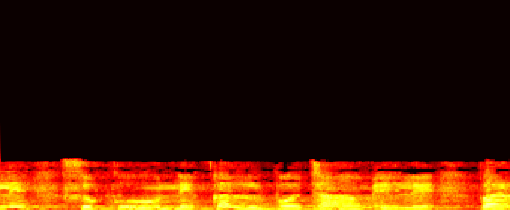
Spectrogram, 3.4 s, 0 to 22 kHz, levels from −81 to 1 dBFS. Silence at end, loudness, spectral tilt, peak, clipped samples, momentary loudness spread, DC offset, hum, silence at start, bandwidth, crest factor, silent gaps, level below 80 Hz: 0 s; -14 LUFS; -6 dB/octave; 0 dBFS; 0.1%; 3 LU; under 0.1%; none; 0 s; 5.4 kHz; 14 dB; none; -48 dBFS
